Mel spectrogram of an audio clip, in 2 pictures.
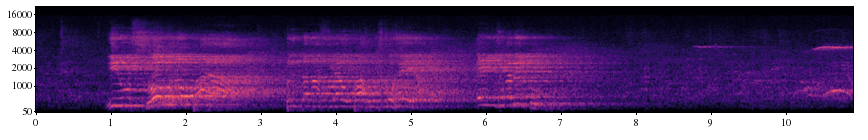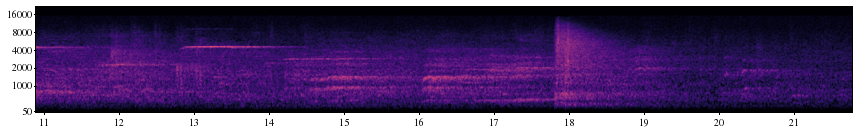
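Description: A marching band plays music in a large echoing hall.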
